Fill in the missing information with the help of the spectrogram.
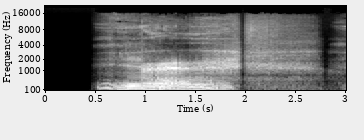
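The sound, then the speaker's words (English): A loud guttural growl rumbles for over a second, then breaks into a harsh hissing spit, like a voice imitating an angry creature. “when they woke him from his peaceful slumber, he barreled out of the brush, growling and spitting towards the loud men.”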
